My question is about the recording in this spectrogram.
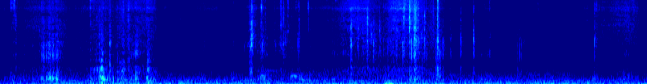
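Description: Eating in a truck cab: soft chewing and scattered small clicks and crinkles of a plastic wrapper being handled, over a low steady hum.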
